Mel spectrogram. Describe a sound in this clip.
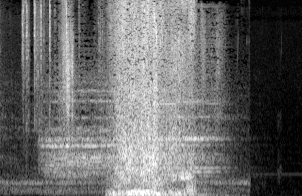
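A magical teleport swells into a deep rushing whoosh and fades.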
